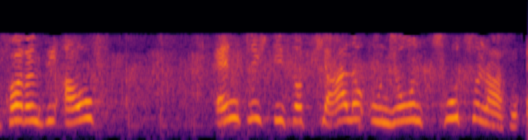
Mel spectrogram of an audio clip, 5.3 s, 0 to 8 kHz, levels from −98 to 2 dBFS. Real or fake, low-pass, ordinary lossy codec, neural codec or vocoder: real; 7.2 kHz; AAC, 16 kbps; none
